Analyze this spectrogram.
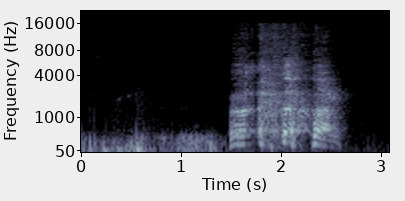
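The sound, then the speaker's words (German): A low, muffled rumble, then someone clears their throat loudly in a few rough, raspy bursts lasting about a second before it goes quiet. “ich räusper mich jetzt noch einmal.”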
